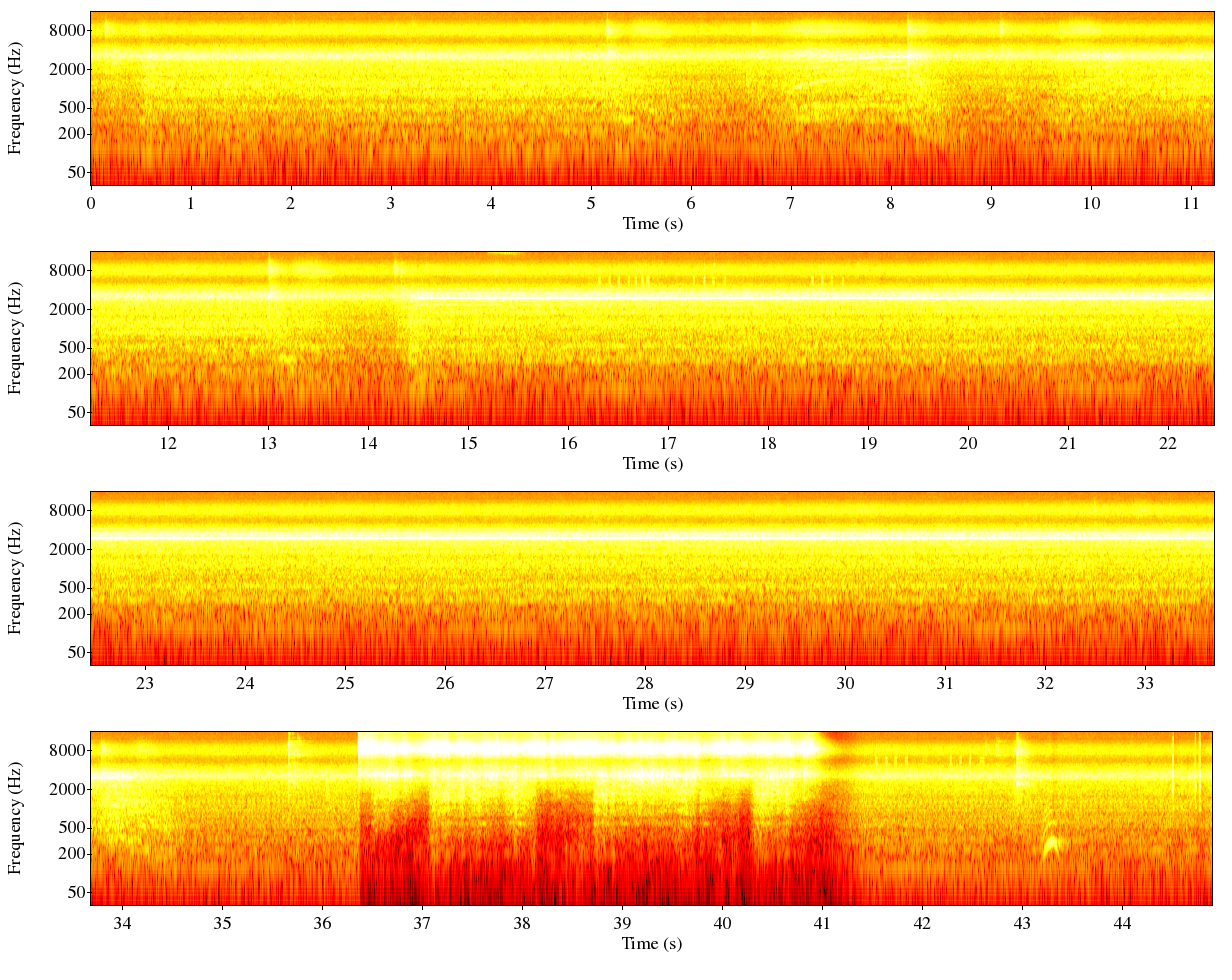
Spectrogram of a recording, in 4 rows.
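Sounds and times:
lathe high whine: 0.0 - 42.9
air blow gun hissing: 36.4 - 41.1.

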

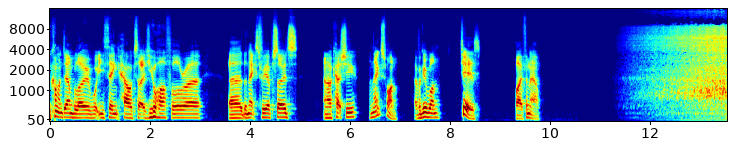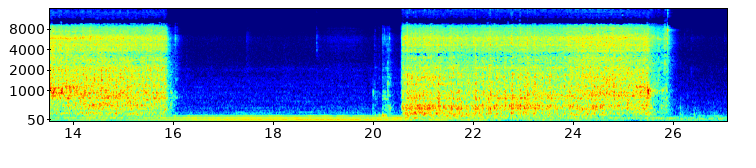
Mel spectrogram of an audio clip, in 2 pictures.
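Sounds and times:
power tool whirring: 11.4 - 16.2, 20.2 - 26.2
low hum: 16.1 - 20.6, 25.8 - 27.0.

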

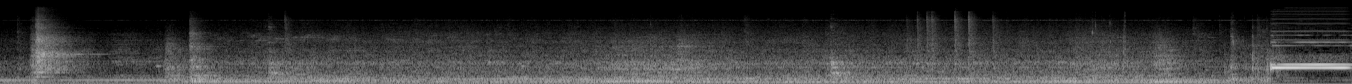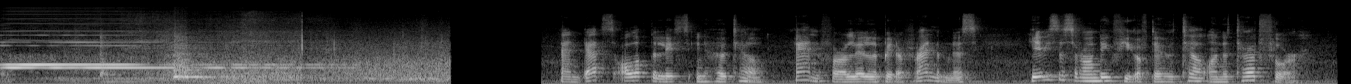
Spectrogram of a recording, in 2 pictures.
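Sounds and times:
elevator humming: 0.0 - 18.0
two-pitch elevator chime: 12.7 - 17.5.

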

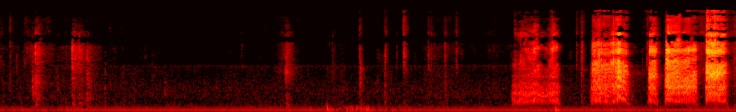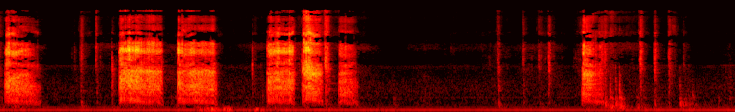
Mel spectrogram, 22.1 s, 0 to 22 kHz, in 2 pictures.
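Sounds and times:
crow cawing: 7.7 - 11.7, 12.8 - 14.3, 15.0 - 16.5, 19.8 - 20.2.

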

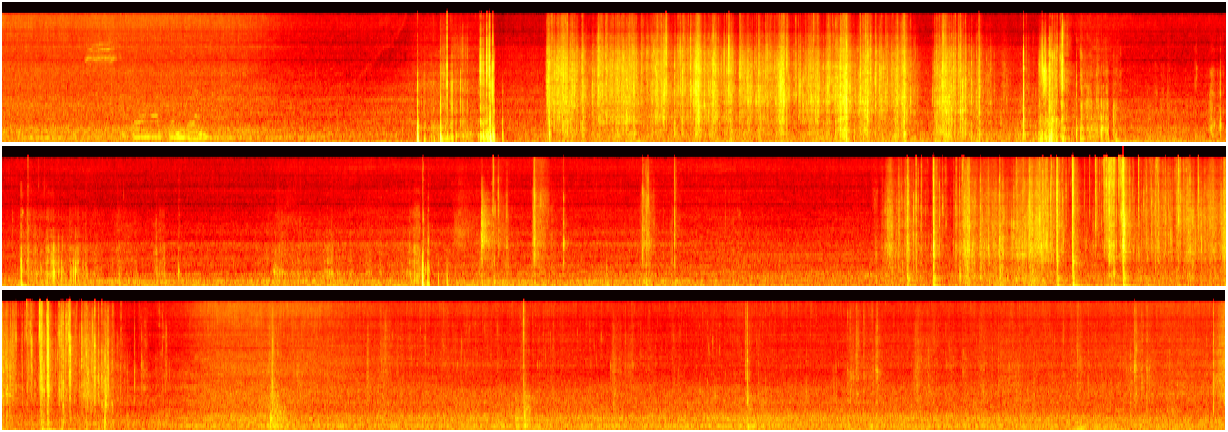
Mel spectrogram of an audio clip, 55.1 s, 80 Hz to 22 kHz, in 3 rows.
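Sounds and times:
pot of water hissing: 0.0 - 7.4, 31.3 - 55.0
plastic packet crinkling and tearing: 6.2 - 7.5, 8.1 - 16.6, 27.9 - 28.4, 31.4 - 39.3, 42.0 - 55.0.

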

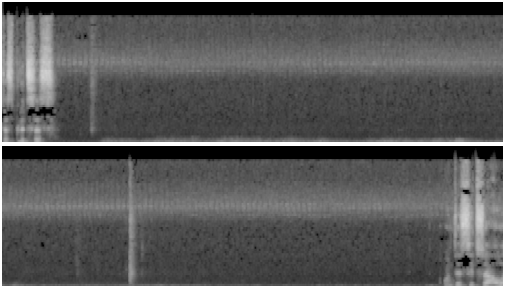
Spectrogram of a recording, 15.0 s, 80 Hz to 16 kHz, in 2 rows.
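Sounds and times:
rolling thunder: 1.3 - 15.0.

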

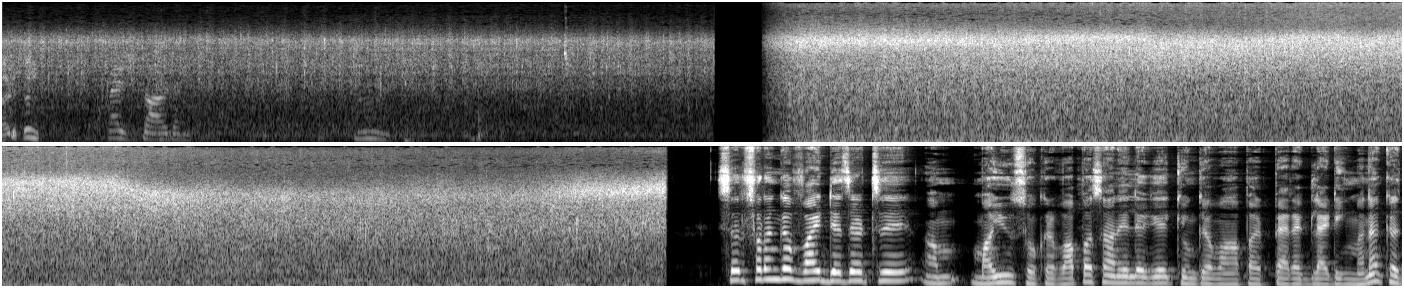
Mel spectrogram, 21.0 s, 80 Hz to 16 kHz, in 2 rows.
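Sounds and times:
waterfall rushing over rocks: 5.8 - 15.5.

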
